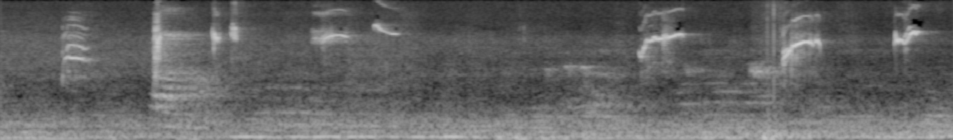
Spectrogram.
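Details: Cit keres singing for a songbird-training master recording: brief, piercing high whistles and quick chirped phrases in short bursts, separated by pauses, over a low background hum.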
